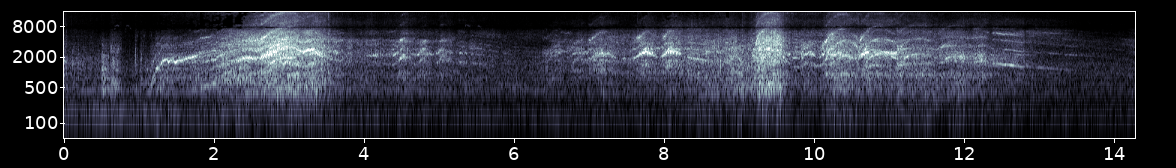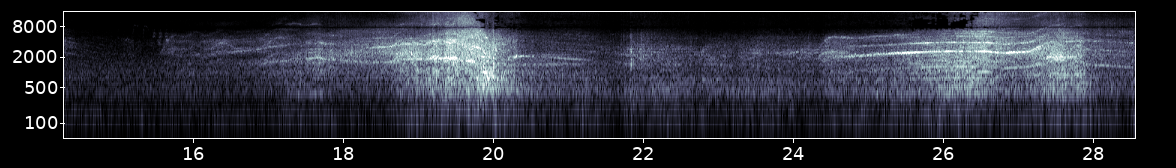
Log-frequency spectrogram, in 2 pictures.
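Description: Losi 8ight-T RC truck with a Xerun 150A brushless motor on 6S, driven past repeatedly: the high motor and gear whine rises and falls as it speeds up and passes, four times, quieter between passes.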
